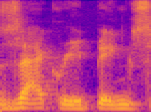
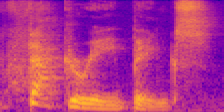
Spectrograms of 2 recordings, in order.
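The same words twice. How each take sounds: First: Name it Zachary Binks, beginning with a Z; misheard name. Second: Said in the usual way. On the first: Retold or imitated. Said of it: "I really thought his name was". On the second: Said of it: "Yes, I said Thackeray Binks".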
